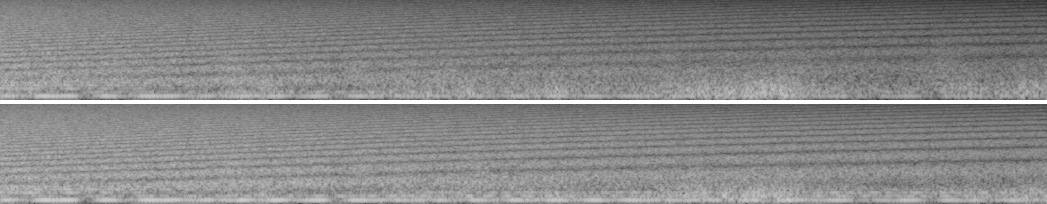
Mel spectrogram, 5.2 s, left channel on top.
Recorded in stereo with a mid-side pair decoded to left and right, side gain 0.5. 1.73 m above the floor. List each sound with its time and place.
0.0 s a drone: 15° right; by 5.2 s 55° right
